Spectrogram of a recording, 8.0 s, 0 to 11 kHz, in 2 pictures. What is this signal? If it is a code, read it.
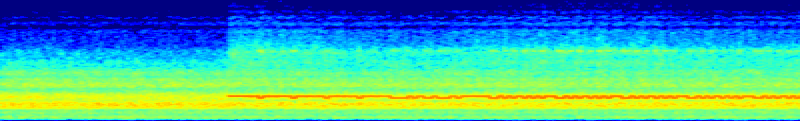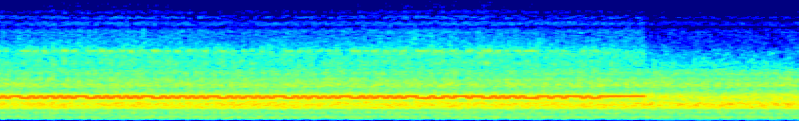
RTTY (45.45 baud, 170 Hz shift), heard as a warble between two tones, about 2200 Hz centre, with radio static, a steady whistle near 1240 Hz and room echo. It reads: RYRYRYRYRYRYRYRYRYRYRY QRZ?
